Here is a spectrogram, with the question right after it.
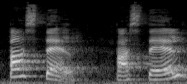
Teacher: como a sílaba mais forte é a última, nós classificamos como aguda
